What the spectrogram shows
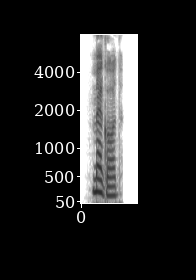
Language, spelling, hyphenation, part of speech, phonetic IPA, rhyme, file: Hungarian, megad, meg‧ad, verb, [ˈmɛɡɒd], -ɒd, Hu-megad.ogg
- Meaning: 1. to repay, to refund, to pay back (money) 2. to give, to supply something (to someone: -nak/-nek)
